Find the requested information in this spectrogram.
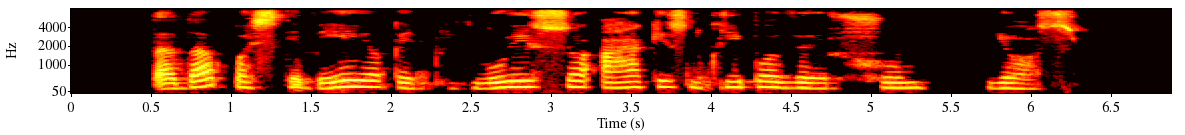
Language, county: Lithuanian, Vilnius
